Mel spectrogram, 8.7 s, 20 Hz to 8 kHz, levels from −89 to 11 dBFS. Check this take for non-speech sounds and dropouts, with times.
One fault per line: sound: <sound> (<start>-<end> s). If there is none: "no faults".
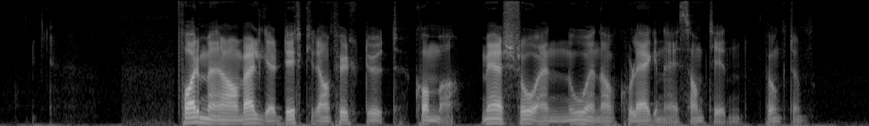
no faults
